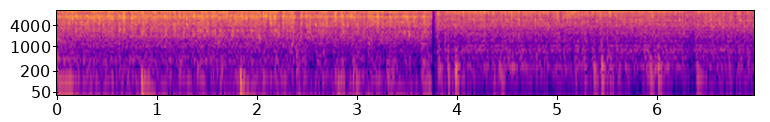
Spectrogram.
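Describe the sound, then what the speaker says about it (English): Cold tap water runs steadily into a sink while a paintbrush is rinsed and bent under the stream, giving a constant splashing gush with small shifts and a brief change in flow midway. "Use cold water when rinsing and really bend the brush,"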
